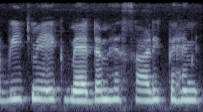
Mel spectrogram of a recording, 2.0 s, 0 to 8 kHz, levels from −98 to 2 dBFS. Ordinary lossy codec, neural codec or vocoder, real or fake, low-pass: none; none; real; 7.2 kHz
